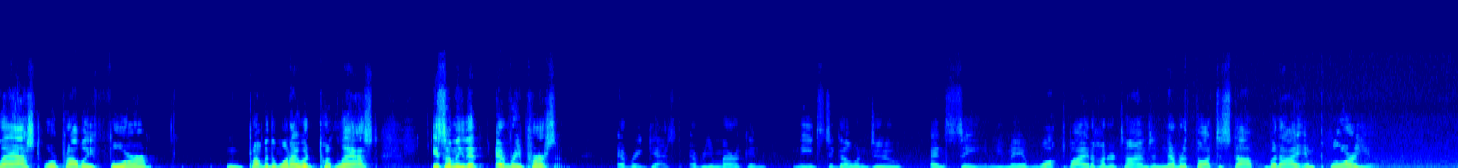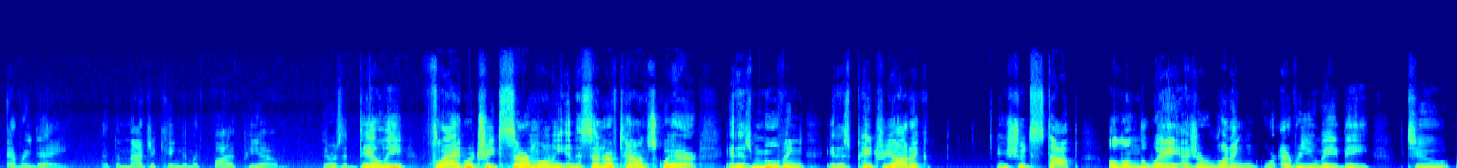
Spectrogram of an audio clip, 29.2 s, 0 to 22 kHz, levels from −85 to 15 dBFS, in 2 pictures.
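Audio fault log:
6.17–16.54 s automatic gain rising: voice and room noise swell together by about 17 dB, as the gain control slowly compensates for input dropping about 21 dB when the talker moved away just before.
18.28–29.11 s automatic gain falling: the sound starts loud, then sinks along with its background by about 15 dB, as the gain control gradually pulls back after the talker came closer shortly before.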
